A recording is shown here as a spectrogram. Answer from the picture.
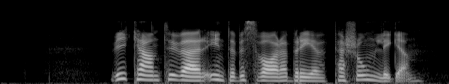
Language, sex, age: Swedish, female, 49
